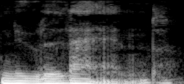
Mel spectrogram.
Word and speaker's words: Newland: So I wasn't even pronouncing my name correctly. It's Newland, as we all know.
